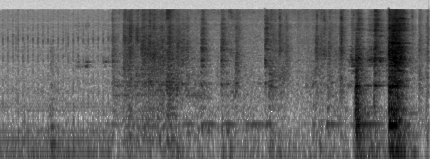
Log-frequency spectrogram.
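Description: Egg wash being poured from a metal bowl onto bread pieces in a cast iron Dutch oven: a soft wet splatter starting about a second in, then two sharp metal knocks against the pot near the end.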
